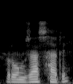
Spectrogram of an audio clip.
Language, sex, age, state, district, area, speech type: Bodo, male, 30-45, Assam, Kokrajhar, urban, spontaneous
